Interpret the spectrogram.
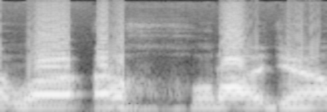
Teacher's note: وَأَخْرَجَ خا اور را دونوں کو موٹا پڑا جائے گا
